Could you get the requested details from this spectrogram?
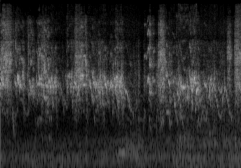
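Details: A flock of budgerigars in breeding season trades quick, squeaky chirps and scratchy twitters in short bursts, roughly one burst per second, all high and thin.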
